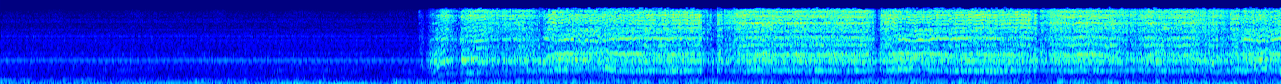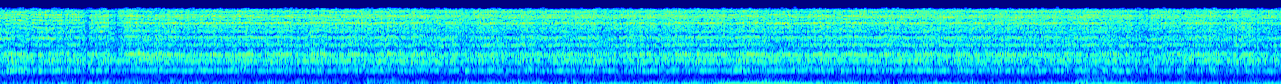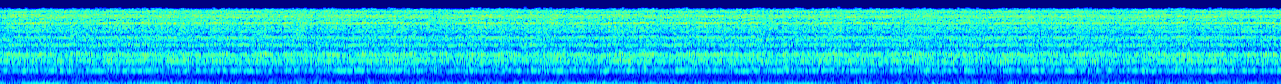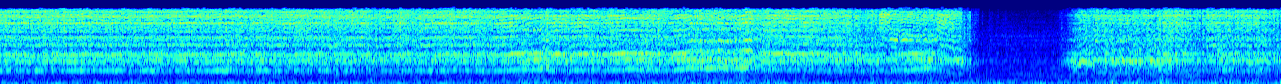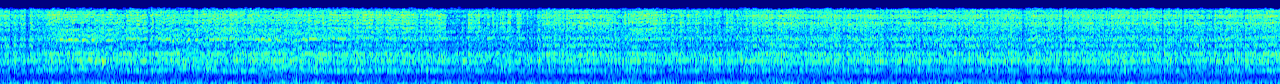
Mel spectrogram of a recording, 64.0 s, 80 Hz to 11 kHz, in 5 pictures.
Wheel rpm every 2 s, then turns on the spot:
0, 0, 110, 160, 160, 160, 160, 160, 160, 160, 160, 160, 160, 160, 160, 160, 160, 160, 160, 160, 160, 160, 160, 150, 60, 160, 160, 160, 160, 160, 160, 160.
none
